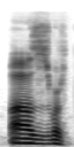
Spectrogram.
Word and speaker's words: Bosworth: Bosworth. Bosworth. Okay. Didn't know if it was an E or not. It's like Tom Bosley, but it's spelled Bosworth.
